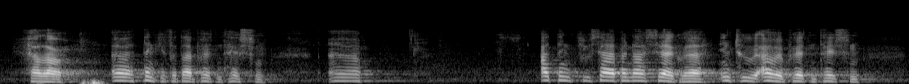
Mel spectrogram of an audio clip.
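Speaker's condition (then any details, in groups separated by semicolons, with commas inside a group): Deafness; offers to repeat if not understood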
